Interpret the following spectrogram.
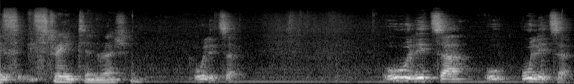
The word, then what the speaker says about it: Улица: Улица. Улица. Улица. Ulita?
